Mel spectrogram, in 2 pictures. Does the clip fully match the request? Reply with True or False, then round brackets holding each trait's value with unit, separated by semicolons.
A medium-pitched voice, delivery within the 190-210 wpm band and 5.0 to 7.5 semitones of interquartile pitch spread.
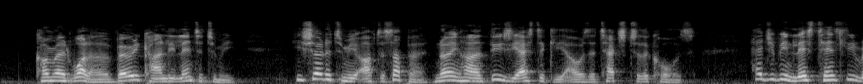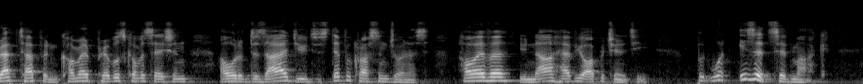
True (145 Hz; 200 wpm; 5.4 semitones)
